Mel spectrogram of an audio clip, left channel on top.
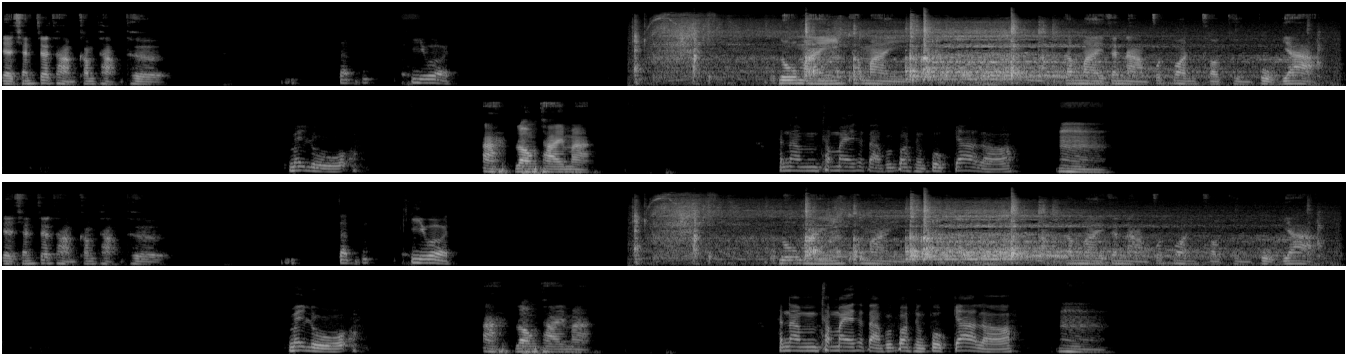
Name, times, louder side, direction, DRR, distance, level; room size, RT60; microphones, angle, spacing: voice 1, 0.0-1.6 4.0-4.1 7.8-9.1 10.6-13.2 18.2-19.3 24.0-24.5, left 5 dB, 75° left, 0.6 m, -31 dB
voice 2, 4.1-4.5 16.3-17.1 21.2-23.6, right 5 dB, 80° right, 0.5 m, -34 dB
sound 1, 6.3-13.4, equal, 5° left, 0.4 m, -29 dB
2.6 x 2.2 x 4.0 m
head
